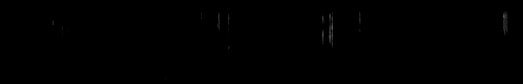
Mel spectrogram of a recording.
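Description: A thin metal carving knife slices and scrapes thin curls off the side of a solid, palm-sized pink bar soap, partly carved into a small bag shape and held in one hand. Four quiet clusters of short, crisp, bright scraping strokes are heard, separated by near silence.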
